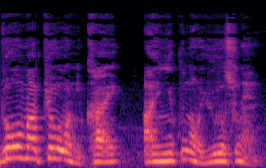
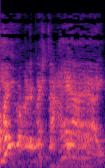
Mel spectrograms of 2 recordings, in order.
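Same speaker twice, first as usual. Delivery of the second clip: eager yes-man; 7 semitones higher, faster than usual. Retold or imitated. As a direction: snap to attention like a flatterer. Masamune fawning over Ieyasu. (家康にへつらう伊達政宗、甲高く大声で「はい、はい」)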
